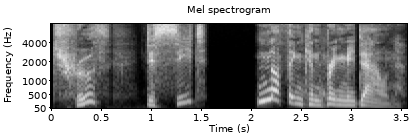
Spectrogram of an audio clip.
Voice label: levelup en; Cookie Run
